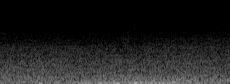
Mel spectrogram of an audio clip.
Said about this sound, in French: Ça souffle le vent là. Hein. ah, ça souffle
